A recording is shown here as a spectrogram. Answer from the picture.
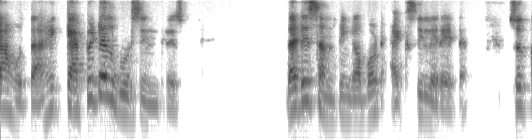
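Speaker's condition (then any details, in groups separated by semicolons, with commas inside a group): No condition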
